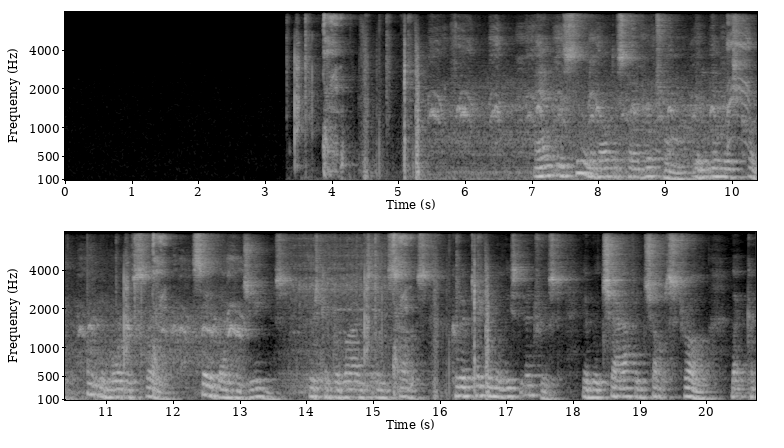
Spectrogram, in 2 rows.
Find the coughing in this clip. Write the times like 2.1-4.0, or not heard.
3.3-5.3, 11.1-12.0, 14.8-16.8.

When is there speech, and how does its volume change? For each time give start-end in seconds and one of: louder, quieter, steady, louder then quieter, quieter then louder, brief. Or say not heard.
7.0-20.7 steady.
